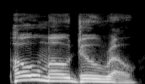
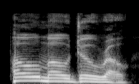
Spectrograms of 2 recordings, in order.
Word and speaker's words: Pomodoro: We stress the second syllable, pouro, exactly like Italian chefs. Nailing stress patterns makes your English sparkle with authenticity. Say it with me three times. Pomoduro. Pom moduro. Pom moduro.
